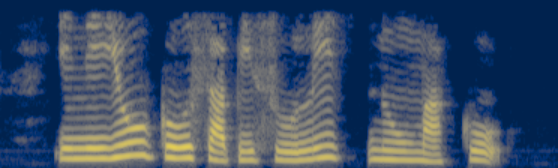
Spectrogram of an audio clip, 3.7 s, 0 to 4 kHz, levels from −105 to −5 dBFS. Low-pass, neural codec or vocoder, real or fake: 3.6 kHz; none; real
